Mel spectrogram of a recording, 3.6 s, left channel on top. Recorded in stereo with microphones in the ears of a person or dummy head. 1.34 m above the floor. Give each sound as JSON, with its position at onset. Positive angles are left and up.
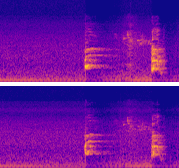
{"t": 1.7, "sound": "a dog barking", "side_deg": -20, "distance_m": 1.0}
